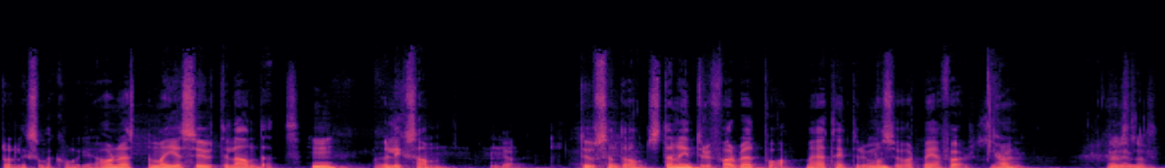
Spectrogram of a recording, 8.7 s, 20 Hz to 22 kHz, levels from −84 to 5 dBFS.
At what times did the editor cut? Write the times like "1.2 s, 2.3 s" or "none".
1.0 s, 2.8 s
